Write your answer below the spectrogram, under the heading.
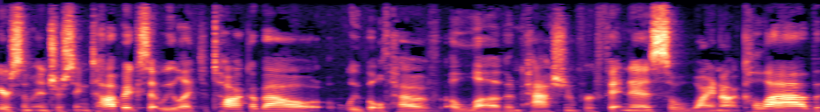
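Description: A woman with a slight Midwestern accent and a very deep, low pitch talks at a fairly quick pace with hardly any pauses, fairly even intonation and a bright, sharp tone. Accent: slight Midwestern twang. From rural Kansas. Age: 20s. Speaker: fitness podcast co-host, figure competitor. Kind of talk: casual chat.

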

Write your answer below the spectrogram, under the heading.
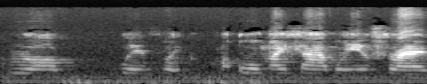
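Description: A woman with a Philadelphia accent over noticeable background noise. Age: 20s. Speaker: interviewee. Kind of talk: interview.

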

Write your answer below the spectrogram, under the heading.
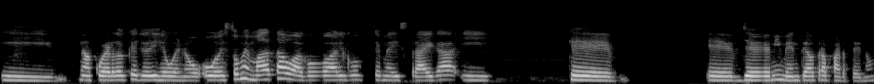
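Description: A woman's medium-pitched voice at a fairly slow pace, flat and monotone throughout. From Colombia. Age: 30s. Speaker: graphic designer and illustrator. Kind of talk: interview.

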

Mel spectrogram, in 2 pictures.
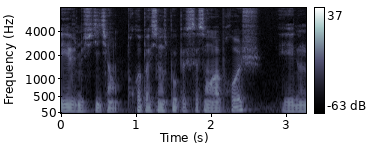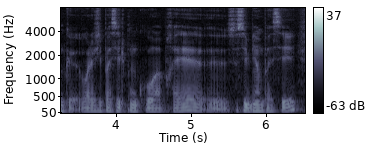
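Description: Very deep and low with a dark, mellow tone, a man's voice moves at a moderate pace in monotone, flat intonation. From Paris, France. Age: 19. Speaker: university student, association president. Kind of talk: casual debate. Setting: studio.

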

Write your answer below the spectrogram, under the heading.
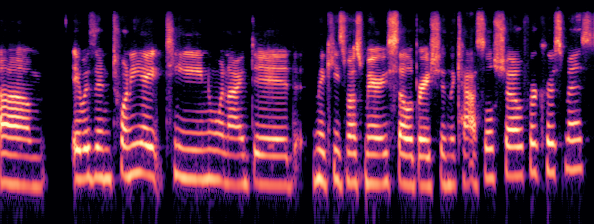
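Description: With an American accent and an ordinary speaking voice, a woman talks at a moderate pace against a quiet background, her fairly high pitch carrying fairly even intonation. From Virginia, US. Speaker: former theme park worker and performer. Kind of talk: casual interview.

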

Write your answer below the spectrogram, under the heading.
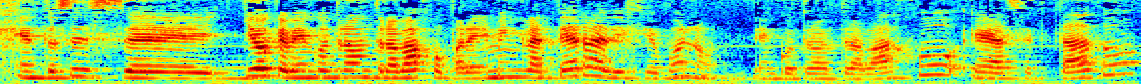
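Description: Amid noticeable background noise and audible room echo, a woman speaks fairly quickly at a fairly high pitch. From Ecuador, then Spain from childhood. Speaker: nurse. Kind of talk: interview testimony.

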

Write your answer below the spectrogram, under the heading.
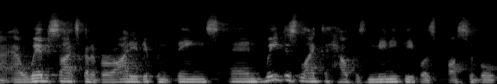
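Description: A somewhat breathy man with an Australian accent, talking at a fairly quick pace. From Australia, Melbourne. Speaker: family ministry leader. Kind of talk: casual interview.

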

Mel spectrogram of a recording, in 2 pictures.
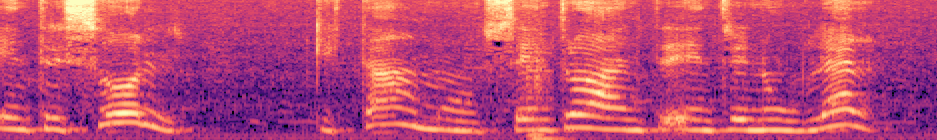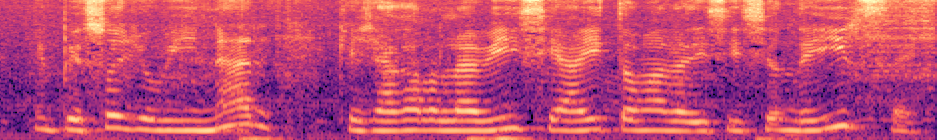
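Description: Amid audible room echo, a woman talks at a fairly slow pace with a fairly high pitch and ordinary pitch variation. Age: 50s. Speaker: local resident. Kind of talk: casual interview.

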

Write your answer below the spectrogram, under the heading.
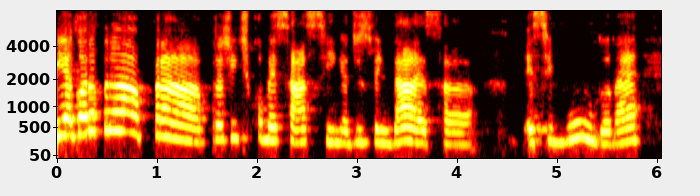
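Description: A bright, sharp tone at a fairly slow pace. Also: woman, high pitch for a woman, ordinary pitch variation. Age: 40s. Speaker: workplace wellbeing specialist. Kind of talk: webinar interview. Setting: video webinar.

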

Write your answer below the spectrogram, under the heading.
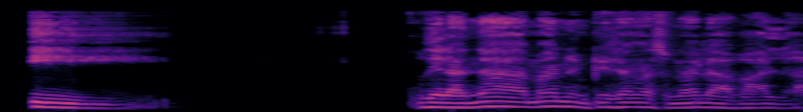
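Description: A man speaks at a very slow pace with fairly even intonation. His tone is dark and mellow. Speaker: rapper. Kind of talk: casual interview.

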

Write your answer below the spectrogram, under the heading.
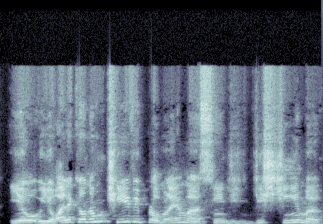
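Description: Speaking at a fairly quick pace with lively intonation, a man has an unremarkable speaking voice. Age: 30s. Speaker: amateur marathon runner and social media creator. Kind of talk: casual chat. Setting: live video stream.

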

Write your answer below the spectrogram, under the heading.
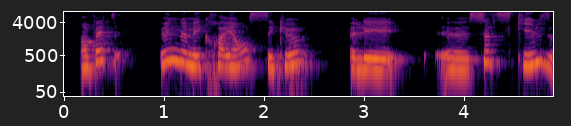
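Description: The intonation is lively and the tone dark and mellow. The pace is very slow. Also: woman. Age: 20s. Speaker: head of quality assurance. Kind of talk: interview. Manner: hesitant, many fillers.

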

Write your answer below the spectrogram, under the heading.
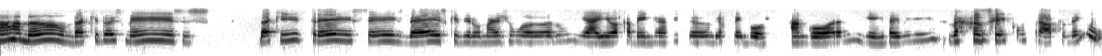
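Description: In an ordinary speaking voice, a woman talks at a fairly slow pace with a fairly high pitch and fairly even intonation. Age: 30s. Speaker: entrepreneur mother. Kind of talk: casual interview.

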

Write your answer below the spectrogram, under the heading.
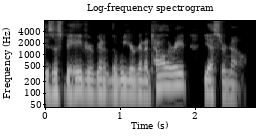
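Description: Very fast speech from a man at medium pitch, dry and close with no echo, over a quiet background. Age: 40s. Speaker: podcast co-host. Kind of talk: casual chat.

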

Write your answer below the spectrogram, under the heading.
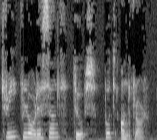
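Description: The speaker has a Spanish accent. The delivery is fairly slow. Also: woman. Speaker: poet and performance artist. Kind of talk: reading aloud.

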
